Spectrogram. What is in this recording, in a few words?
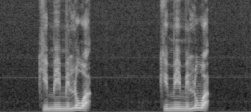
"kimiimilowa", Oapan Nahuatl, male; Oapan minimal pairs 2000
